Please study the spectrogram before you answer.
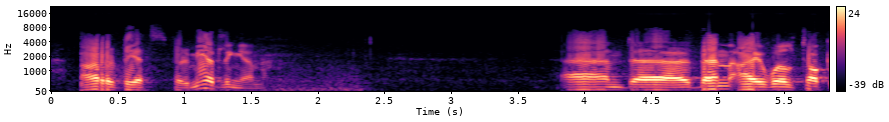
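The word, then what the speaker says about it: Arbetsförmedlingen: the agency that I work for which is pronounced our dates for meddling ham and then I will talk a little bit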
